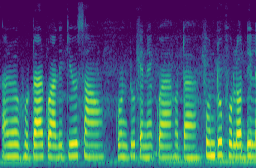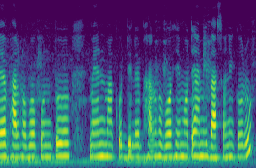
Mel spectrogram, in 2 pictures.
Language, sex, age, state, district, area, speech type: Assamese, female, 30-45, Assam, Golaghat, urban, spontaneous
